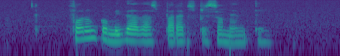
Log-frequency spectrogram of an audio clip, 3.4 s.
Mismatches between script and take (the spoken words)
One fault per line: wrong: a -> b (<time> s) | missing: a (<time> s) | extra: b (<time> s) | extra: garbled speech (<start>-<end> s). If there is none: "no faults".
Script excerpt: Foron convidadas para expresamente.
no faults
